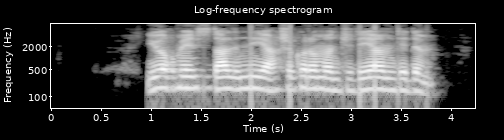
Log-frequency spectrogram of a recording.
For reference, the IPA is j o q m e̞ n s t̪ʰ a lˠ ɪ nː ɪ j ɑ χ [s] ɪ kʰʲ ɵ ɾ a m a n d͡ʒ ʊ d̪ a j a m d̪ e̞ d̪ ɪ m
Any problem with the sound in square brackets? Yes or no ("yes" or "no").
yes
